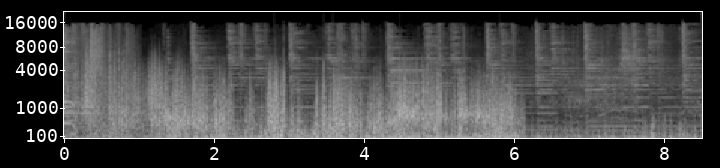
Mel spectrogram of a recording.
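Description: Wind buffeting an outdoor microphone in a heavy, gusty rush that eases off after about six seconds, with faint music underneath.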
